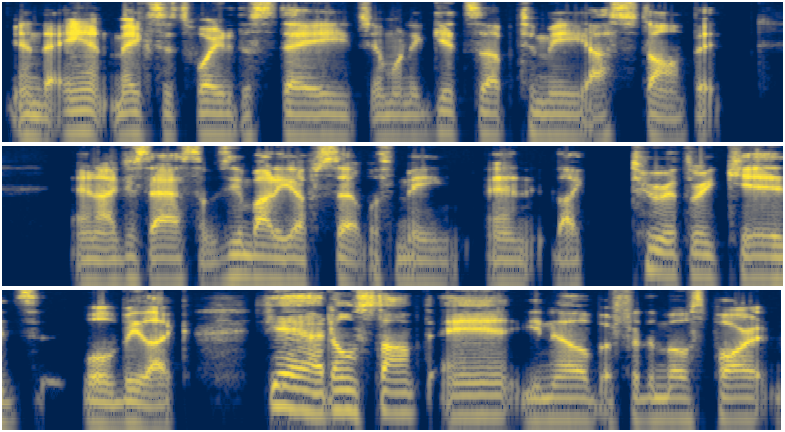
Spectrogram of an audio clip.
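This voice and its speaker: A man, a children's ministry speaker, telling lively illustrative stories in a podcast interview. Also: low voice, normal speed, no echo, clean studio sound. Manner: animated storyteller acting out scenes.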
